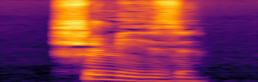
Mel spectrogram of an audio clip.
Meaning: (noun) plural of chemise; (verb) second-person singular present indicative/subjunctive of chemiser
- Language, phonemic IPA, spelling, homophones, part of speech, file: French, /ʃə.miz/, chemises, chemise / chemisent, noun / verb, LL-Q150 (fra)-chemises.wav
